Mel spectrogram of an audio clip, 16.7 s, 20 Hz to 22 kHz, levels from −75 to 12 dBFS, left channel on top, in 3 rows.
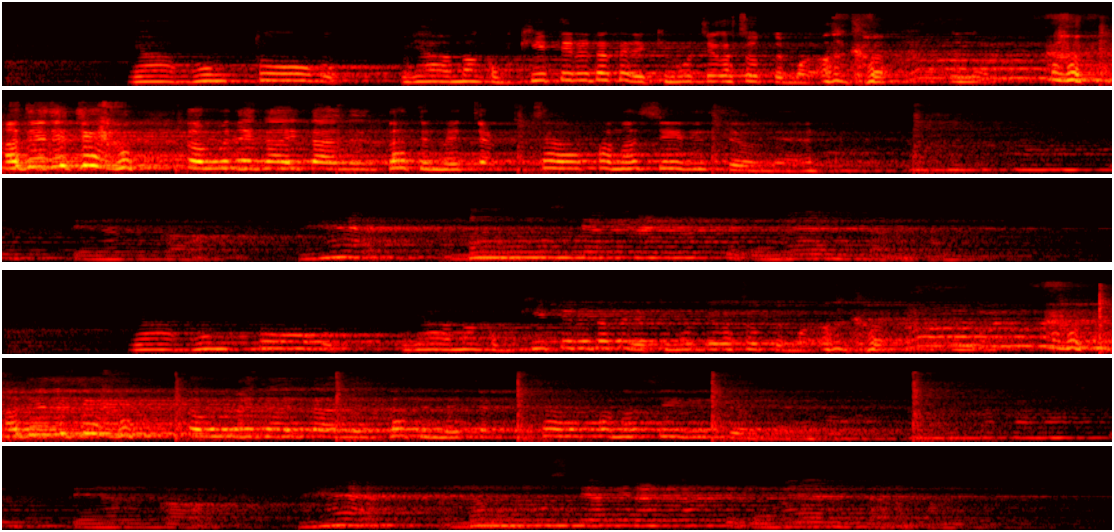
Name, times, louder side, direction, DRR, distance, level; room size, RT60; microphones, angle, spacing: voice 1, 0.6-1.7 2.0-5.0 5.2-9.7 13.4-14.2, left 5 dB, 75° left, 8 dB, 0.4 m, -28 dB
sound 1, 4.4-4.6 5.5-6.1 6.4-8.7 9.1-9.8 10.1-10.7, right 4 dB, 85° right, 0.6 m, -47 dB
voice 2, 4.5-6.9 9.6-15.9, equal, 20° right, -4 dB, 1.0 m, -40 dB
11.5 x 10.5 x 2.5 m, 2.9 s
head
